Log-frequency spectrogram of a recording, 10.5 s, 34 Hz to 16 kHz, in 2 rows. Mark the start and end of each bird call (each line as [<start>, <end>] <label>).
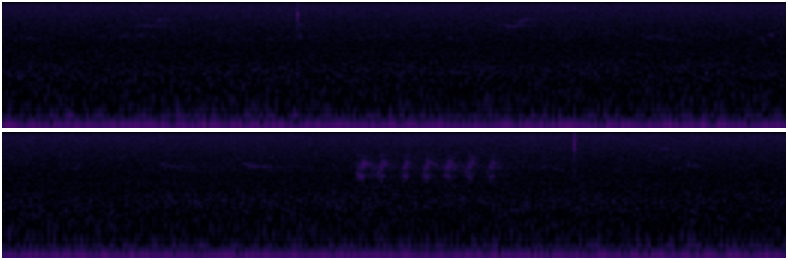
[0.00, 10.14] American Robin (Turdus migratorius)
[0.64, 1.54] Pacific-slope Flycatcher (Empidonax difficilis)
[2.74, 4.04] Pacific-slope Flycatcher (Empidonax difficilis)
[7.24, 8.64] Steller's Jay (Cyanocitta stelleri)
